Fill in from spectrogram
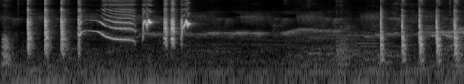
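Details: Black-winged myna, a chattering, lively bird used to lure young mynas into calling: sharp clicks, a loud descending whistle with harsh notes, a level whistle, then more rapid clicks.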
